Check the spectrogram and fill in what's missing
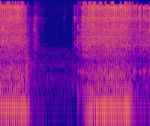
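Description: Close, loud whirring of a sewing machine stitching a katori blouse, running in two bursts with a brief pause between them.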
